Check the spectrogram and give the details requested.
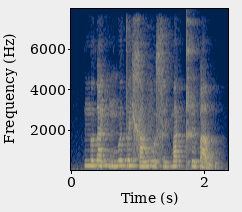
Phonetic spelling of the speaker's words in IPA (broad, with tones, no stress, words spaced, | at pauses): no˧ ɗa˨˦jɲə̰˧˨nŋu˧ə̯t̪ə˧j xa˨˦wvṵ˧˨ sə̤˨˩jma˦˥k̚ t̪ʰɨ˨˦ ɓa̰˧˨wʔ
